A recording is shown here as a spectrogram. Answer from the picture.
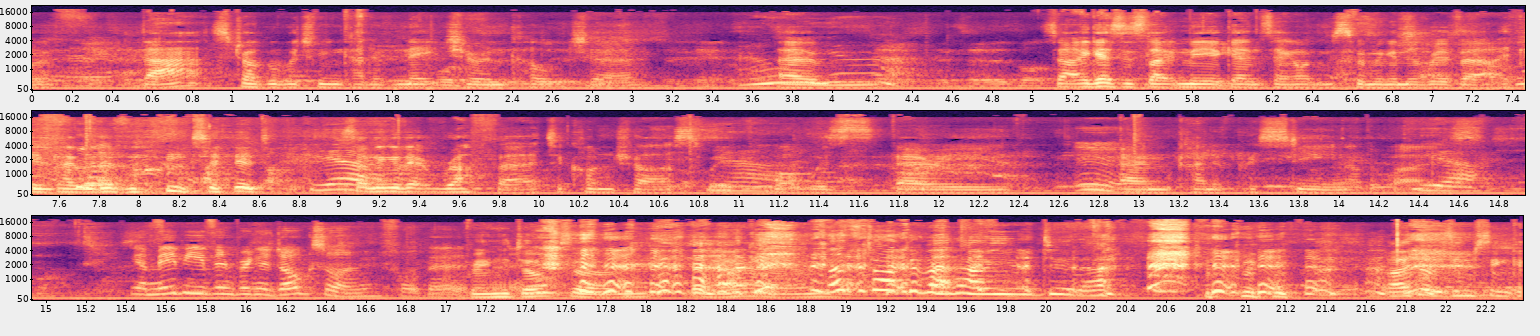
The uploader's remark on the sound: On location in London. Variation in sound quality comes from recording in public spaces or in transit.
